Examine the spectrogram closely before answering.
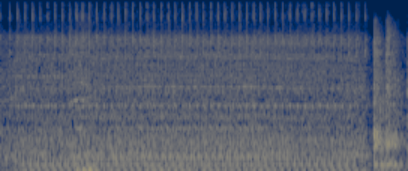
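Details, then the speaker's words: Sewing machine winding a bobbin: runs fast with a busy, rattling tap under the hum, as the lowered presser foot keeps striking. "você levanta o calcador tá para ele não ficar batendo olha o barulho com com calcador baixo e com calcador levantado"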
